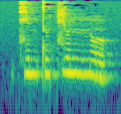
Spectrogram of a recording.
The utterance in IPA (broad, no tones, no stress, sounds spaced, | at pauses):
t͡ɕ e nʲ t u t͡ɕ ɵ nː õ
